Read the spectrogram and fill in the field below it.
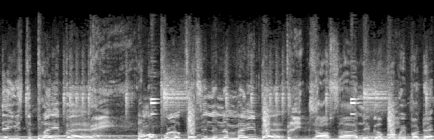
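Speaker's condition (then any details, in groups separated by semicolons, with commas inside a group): No condition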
